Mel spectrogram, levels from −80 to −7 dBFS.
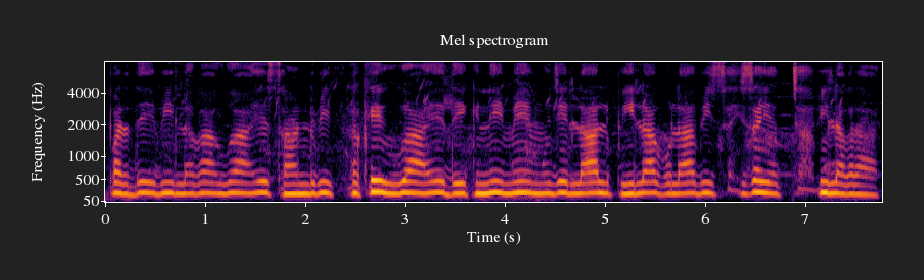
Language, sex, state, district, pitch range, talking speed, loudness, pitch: Hindi, female, Chhattisgarh, Bilaspur, 210-225 Hz, 185 wpm, -26 LUFS, 220 Hz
